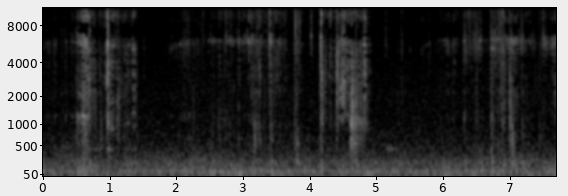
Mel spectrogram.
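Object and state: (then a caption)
Bar of soap being shaved. A solid oval orange bar of soap with a ribbed, pumpkin-like shape, held in the hand, has curls and strips shaved from its surface by a utility knife blade. Quiet, dry scraping and crisp crunching cuts come in uneven bursts, with a few sharper snaps standing out. The sound is bright and close, over a low background hiss.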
